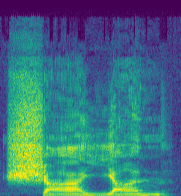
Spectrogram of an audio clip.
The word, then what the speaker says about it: Cheyenne: it Wyoming very nice is it Cheyenne shy like pronounced just like I'm shy too shy shy and like shy on like something called on who's shy what's that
